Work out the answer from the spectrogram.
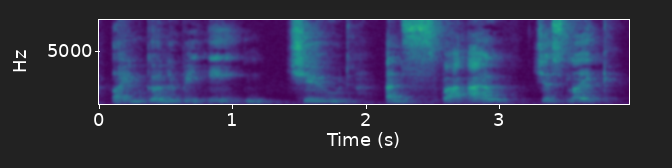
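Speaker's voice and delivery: high, panicky goblin lament; groaning. Acted. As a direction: wail lightly, listing each awful fate. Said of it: "he groaned".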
